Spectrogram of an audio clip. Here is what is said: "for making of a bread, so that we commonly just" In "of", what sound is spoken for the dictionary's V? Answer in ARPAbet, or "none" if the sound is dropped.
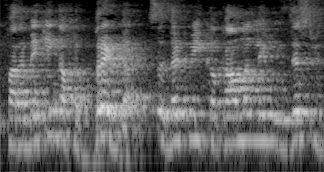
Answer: P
